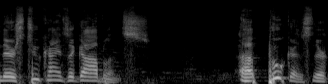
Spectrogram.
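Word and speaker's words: pooka: Pukas, they're called. You spell it, depending on where you are in Ireland, you spell it P-O-O-K-A, P-U-K-H-A, P-U-K-K-H-A, but however you spell it, it's pronounced puka.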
